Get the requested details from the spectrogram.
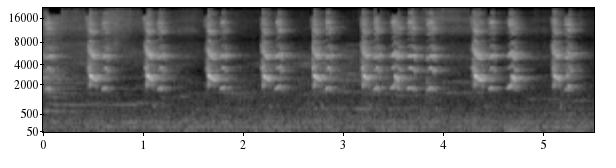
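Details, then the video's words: Squirrel giving a loud distress call: a regular series of harsh, rasping chirps, each starting with a quick falling flick, spaced roughly half a second apart, with a constant low hum underneath. "Loud Squirrel Chirping sound. Attract Squirrel. गिलहरी की आवाज।"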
